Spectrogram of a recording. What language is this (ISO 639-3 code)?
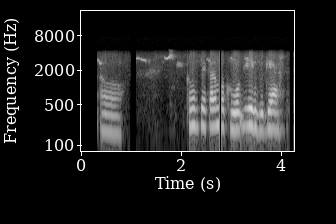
mni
